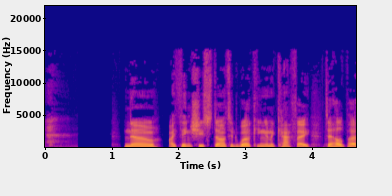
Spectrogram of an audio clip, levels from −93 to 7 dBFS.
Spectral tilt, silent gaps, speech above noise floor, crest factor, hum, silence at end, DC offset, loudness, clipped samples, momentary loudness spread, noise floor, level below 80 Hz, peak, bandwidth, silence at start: -5.5 dB/octave; 0.50-0.97 s, 1.78-1.84 s; 22 dB; 18 dB; none; 0 s; under 0.1%; -21 LUFS; under 0.1%; 7 LU; -43 dBFS; -62 dBFS; -4 dBFS; 15.5 kHz; 0 s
